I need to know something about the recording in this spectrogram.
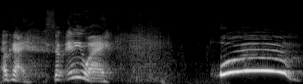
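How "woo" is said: breathless, high "woo"; big high woo after a run; high loud whoop. Real, not acted. Catching breath after running back in.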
